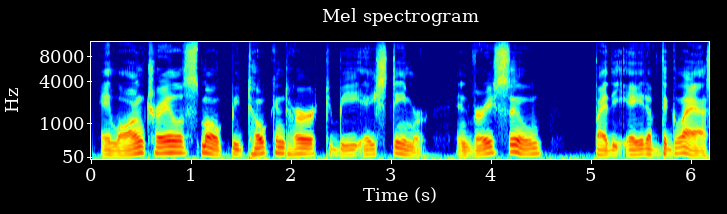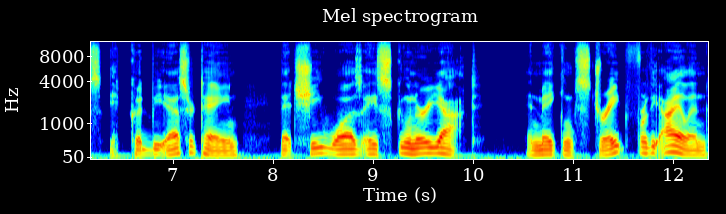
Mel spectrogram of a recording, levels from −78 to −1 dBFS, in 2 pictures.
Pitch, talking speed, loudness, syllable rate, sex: 100 Hz, 175 wpm, -18 LUFS, 4.6 syllables/s, male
